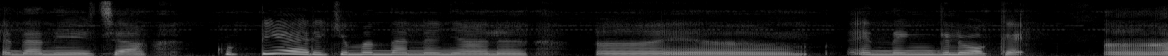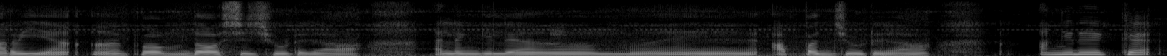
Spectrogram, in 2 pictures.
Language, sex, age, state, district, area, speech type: Malayalam, female, 30-45, Kerala, Kottayam, rural, spontaneous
